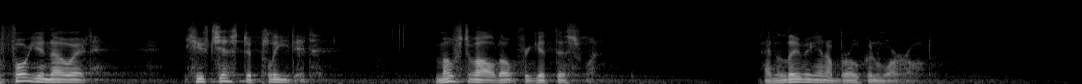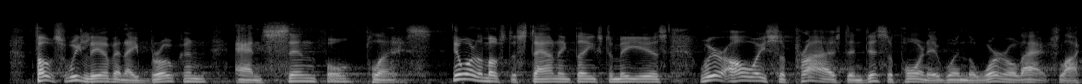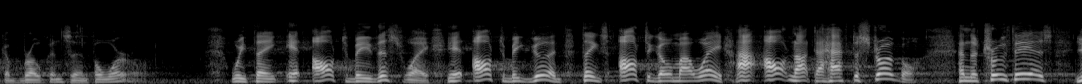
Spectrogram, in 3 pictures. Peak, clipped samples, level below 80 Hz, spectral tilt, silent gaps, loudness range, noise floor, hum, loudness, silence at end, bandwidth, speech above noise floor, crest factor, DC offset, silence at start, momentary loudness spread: -4 dBFS; under 0.1%; -60 dBFS; -7 dB/octave; none; 10 LU; -73 dBFS; none; -27 LUFS; 0 s; 8 kHz; 47 dB; 24 dB; under 0.1%; 0 s; 12 LU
